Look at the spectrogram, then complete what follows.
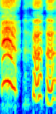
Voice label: voice Fun; Shua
